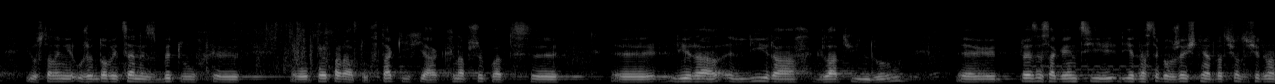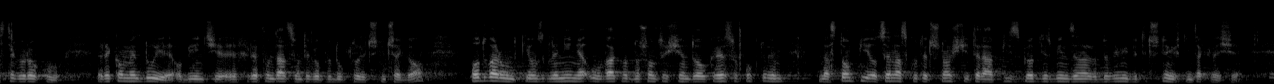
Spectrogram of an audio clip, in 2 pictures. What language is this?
Polish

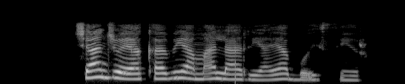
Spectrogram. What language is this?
Taita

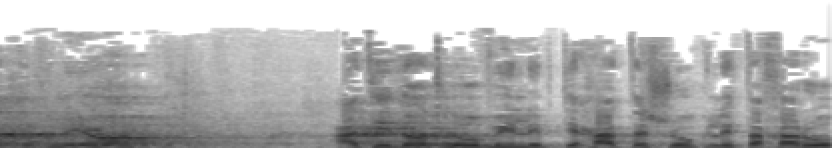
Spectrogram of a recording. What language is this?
Hebrew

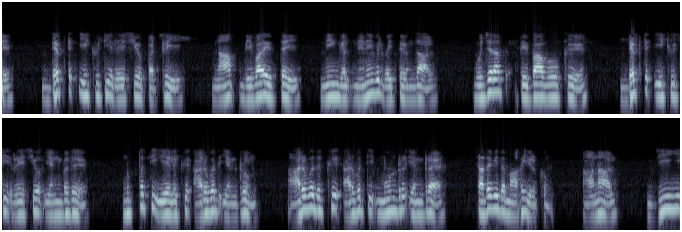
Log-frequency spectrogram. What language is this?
Tamil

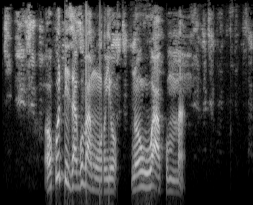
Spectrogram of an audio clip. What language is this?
Ganda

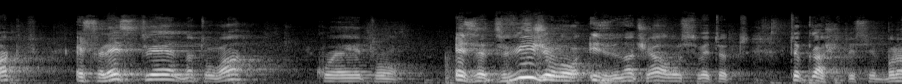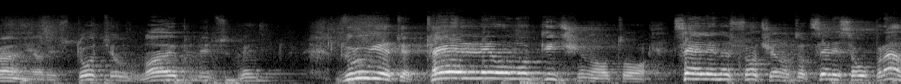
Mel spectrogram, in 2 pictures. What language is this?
Bulgarian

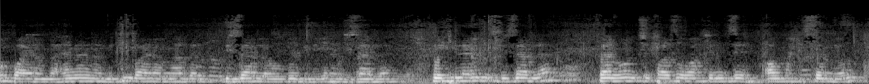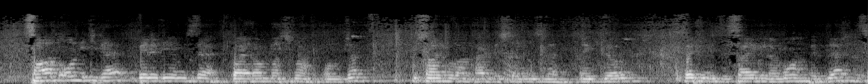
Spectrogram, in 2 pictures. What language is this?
Turkish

